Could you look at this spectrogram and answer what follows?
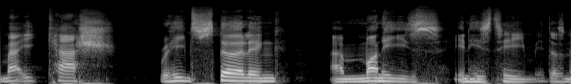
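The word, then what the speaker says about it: Muniz: And just for the record, James, his name's pronounced Monies.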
